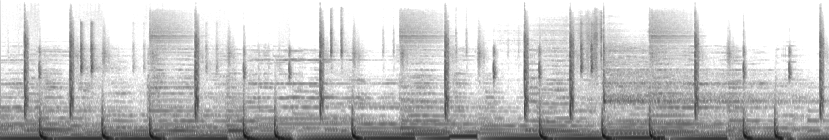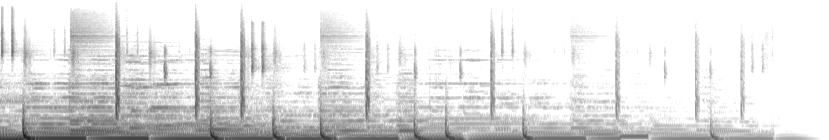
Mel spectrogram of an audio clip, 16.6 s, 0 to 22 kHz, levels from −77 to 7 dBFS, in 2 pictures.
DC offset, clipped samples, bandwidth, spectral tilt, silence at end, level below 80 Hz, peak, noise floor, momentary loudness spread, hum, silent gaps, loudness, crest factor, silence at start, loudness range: under 0.1%; under 0.1%; 14 kHz; -6 dB/octave; 1.1 s; -16 dBFS; 0 dBFS; -56 dBFS; 18 LU; none; none; -15 LUFS; 14 dB; 0 s; 17 LU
